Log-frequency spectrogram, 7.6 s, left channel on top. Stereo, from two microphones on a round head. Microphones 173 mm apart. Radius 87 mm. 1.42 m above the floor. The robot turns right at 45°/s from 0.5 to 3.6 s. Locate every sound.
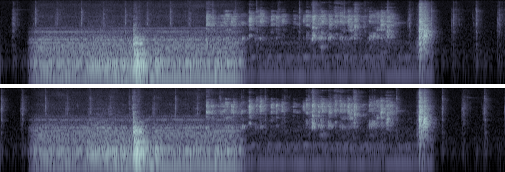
1.3 s a sliding door: 30° right (ahead or behind), 0.6 m; by 2.5 s 60° right (ahead or behind), 0.6 m
3.1 s typing on a keyboard: 15° right (ahead or behind), 1.6 m; by 6.5 s 35° right (ahead or behind), 1.6 m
